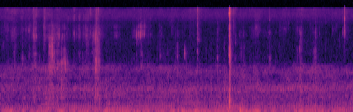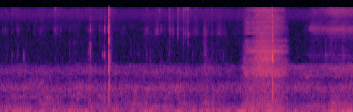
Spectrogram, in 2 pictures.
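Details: Low continuous purring from the kittens Panda, Grayie and Goldie as they eat cat food at dinner, with scattered crisp chewing and biting clicks and a brief burst of louder rustling near twelve seconds.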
